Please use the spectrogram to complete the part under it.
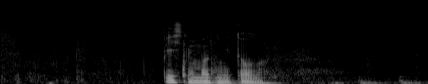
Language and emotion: Russian, neutral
